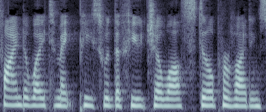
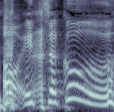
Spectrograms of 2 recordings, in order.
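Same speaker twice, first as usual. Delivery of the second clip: slow, laughing mock Italian accent; hammy Italian accent through a laugh; 5 semitones higher, slower than usual. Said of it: "weak attempt at an Italian accent".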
